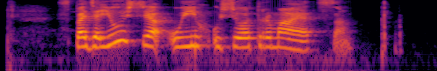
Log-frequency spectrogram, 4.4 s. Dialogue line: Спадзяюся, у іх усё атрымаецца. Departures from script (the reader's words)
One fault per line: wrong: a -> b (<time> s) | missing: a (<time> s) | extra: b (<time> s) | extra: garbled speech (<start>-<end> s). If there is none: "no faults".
no faults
